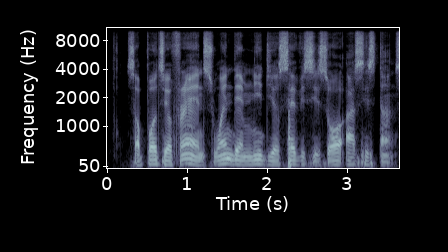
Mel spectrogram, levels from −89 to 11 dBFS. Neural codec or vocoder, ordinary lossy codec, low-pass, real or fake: vocoder, 22.05 kHz, 80 mel bands, WaveNeXt; none; 9.9 kHz; fake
